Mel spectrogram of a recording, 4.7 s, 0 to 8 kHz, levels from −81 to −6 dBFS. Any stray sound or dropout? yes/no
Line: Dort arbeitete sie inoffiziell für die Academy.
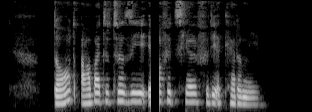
yes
